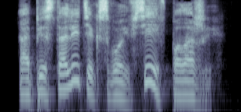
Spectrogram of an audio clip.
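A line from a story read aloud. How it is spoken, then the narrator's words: Calm. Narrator (Russian): добавил я спокойно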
